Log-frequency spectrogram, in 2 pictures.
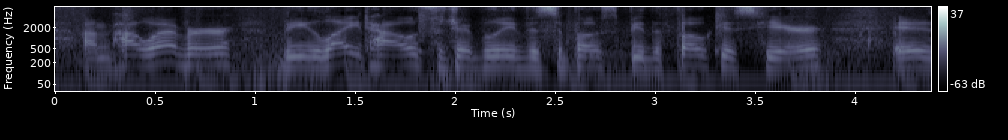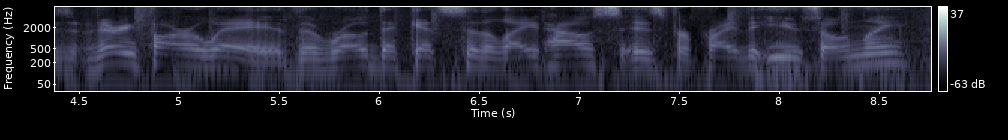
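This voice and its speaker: With an American accent, a man talks at a fairly quick pace in a fairly high pitch with ordinary pitch variation, over noticeable background noise. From United States. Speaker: travel vlogger. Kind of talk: travel vlog. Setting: outdoors.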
